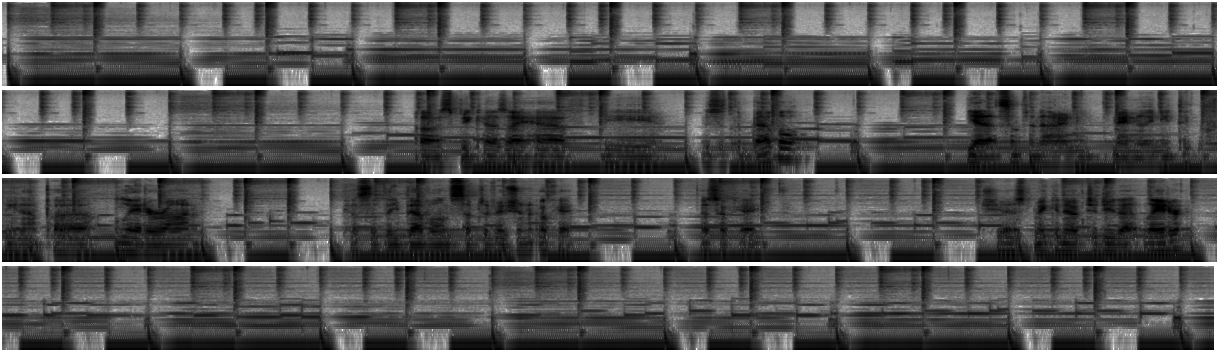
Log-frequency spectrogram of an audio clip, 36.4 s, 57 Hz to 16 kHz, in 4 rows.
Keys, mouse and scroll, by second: 0.6 middle click, 1.9-3.0 middle drag, 5.0 h, 5.5 middle click, 6.2 middle click, 6.8 click, 7.3 middle click, 7.5 h, 8.0 middle click, 8.8 ctrl+z, 9.3-10.8 middle drag, 17.1 middle click, 17.8 middle click, 18.9 middle click, 23.8 click, 26.7 middle click, 27.2 middle click, 28.3 middle click, 28.7 shift+middle click, 29.1 middle click, 29.5 click, 30.2 click, 30.8 q, 32.1 click, 32.2 middle click, 32.7 middle click, 34.2 click, 35.0 click.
